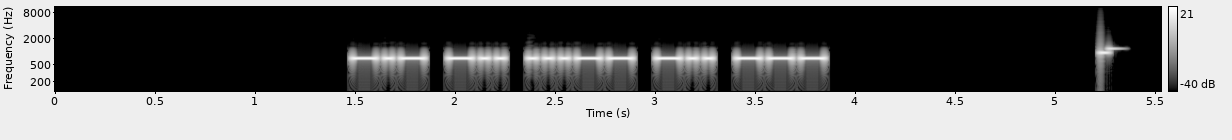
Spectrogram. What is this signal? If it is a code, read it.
Morse code, heard as a keyed tone, about 28 wpm, 700 Hz. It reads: KD3DO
